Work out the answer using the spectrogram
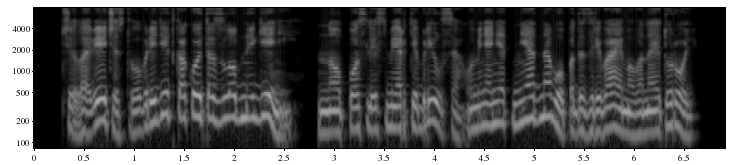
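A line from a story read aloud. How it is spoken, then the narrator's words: Stubborn grumbling. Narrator (Russian): упрямо проворчал Орин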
